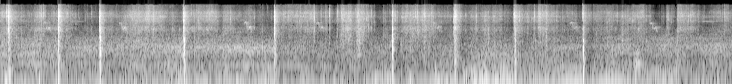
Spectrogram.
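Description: Machete (itak) chopping leafy branches against a wooden block: about nine sharp chops at irregular intervals, with dry leaves rustling between the strikes.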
